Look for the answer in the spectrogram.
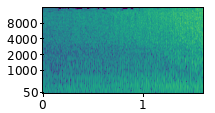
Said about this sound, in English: The Harley buzzed along the dark road, the sound of the engine echoing back at her from the sloping hills and shadow laden trees.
